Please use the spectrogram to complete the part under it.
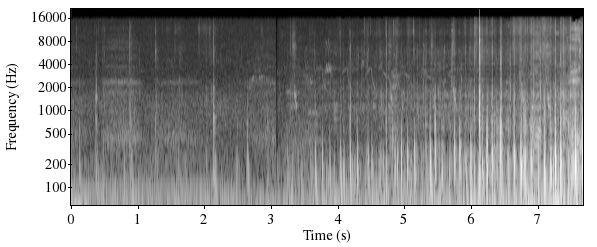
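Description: A spirited young sport colt gallops on firm ground, its hooves clip-clopping in a quick rhythm that grows louder as it comes closer, with an occasional snort and voices faintly in the background.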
